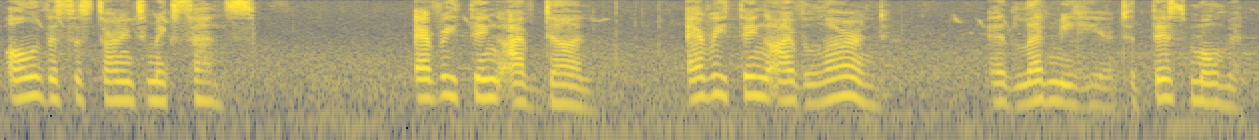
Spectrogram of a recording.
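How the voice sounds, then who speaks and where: A woman's voice: mid-range voice, normal speed, close to an everyday voice. Actress as determined, direct female field agent. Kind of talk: naturalistic game cutscene acting. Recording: faint ambient noise.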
